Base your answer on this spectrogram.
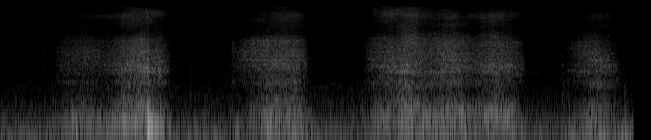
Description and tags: pulling a small couch, at certain intensities and speeds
